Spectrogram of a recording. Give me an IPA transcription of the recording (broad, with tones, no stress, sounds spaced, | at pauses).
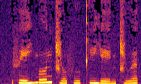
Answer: f eː˩˧ j m oː˧˥ n t͡ɕ o˩˧ f u˧˩ kʰ i˧ j eː˧˩ n t͡ɕ u˧˥ ə̯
